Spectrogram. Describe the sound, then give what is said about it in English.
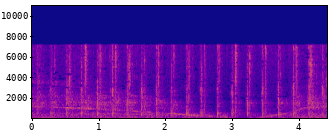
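A heavy automatic door in a large castle hall grinds shut and swings open again, a groaning tone sliding down then climbing back up over a steady run of rapid mechanical clicks and taps. “Hey, now the door's swinging open again. It is automatic.”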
